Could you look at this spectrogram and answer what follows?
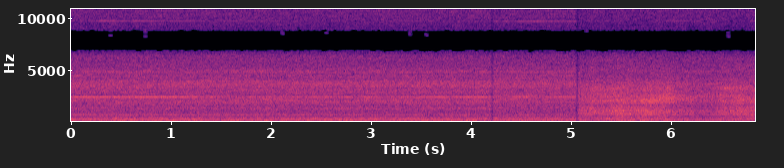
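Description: Shop vacuum running steadily. About five seconds in its sound turns brighter and hissier as the hose nozzle is drawn over the freshly sanded board, sucking up the sanding dust.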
